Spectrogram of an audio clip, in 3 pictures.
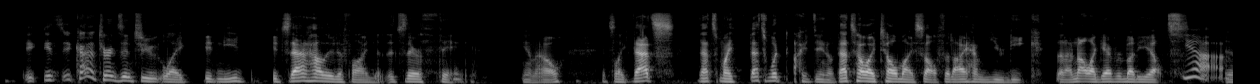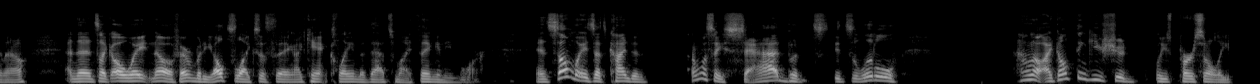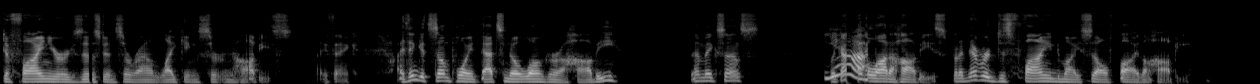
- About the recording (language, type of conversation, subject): English, unstructured, Why do some people get so defensive about their hobbies?
- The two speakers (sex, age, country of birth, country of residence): female, 25-29, United States, United States; male, 35-39, United States, United States
- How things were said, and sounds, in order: "defined" said as "disfined"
